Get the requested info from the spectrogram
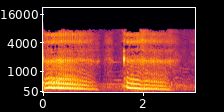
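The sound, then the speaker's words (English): A man's voice imitates a big black-maned lion purring like a house cat, two long, rough, rumbling breaths separated by a brief pause, fairly loud. “But he don't growl. He don't snarl. Just... like your little cat does.”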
